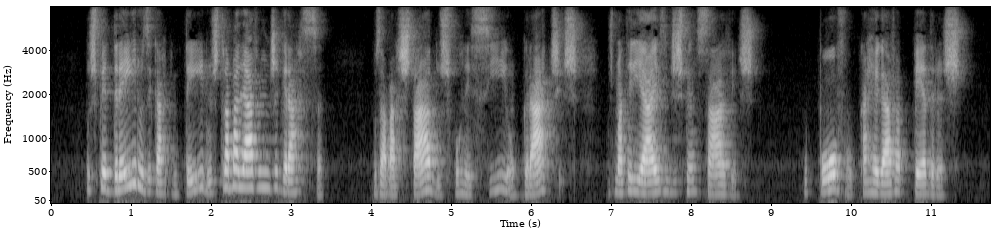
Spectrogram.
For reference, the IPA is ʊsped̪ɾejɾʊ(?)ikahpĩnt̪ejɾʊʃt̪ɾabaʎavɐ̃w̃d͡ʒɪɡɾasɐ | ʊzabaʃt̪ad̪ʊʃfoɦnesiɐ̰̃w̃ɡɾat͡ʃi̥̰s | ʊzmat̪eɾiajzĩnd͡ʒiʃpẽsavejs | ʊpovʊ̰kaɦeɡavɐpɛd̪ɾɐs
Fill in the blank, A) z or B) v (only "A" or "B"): A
